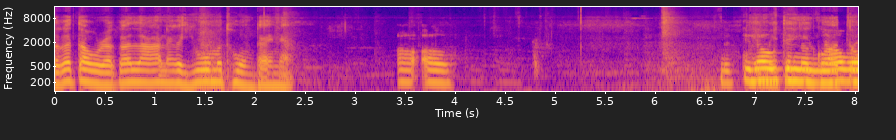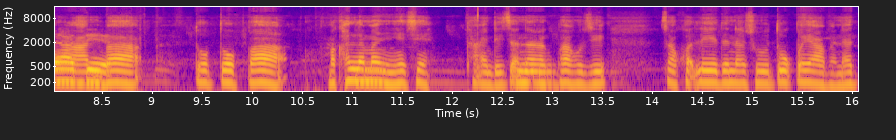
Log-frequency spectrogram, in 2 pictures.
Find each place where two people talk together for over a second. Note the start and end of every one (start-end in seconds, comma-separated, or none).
6.8-8.6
